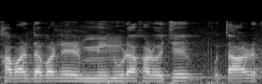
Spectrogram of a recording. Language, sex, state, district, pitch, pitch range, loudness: Bengali, male, West Bengal, North 24 Parganas, 145 Hz, 145-150 Hz, -15 LUFS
